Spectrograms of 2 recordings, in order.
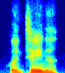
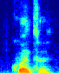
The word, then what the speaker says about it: Quinta: jimmy kimmel owes uh quentina that's her name quinta that's how you say it oh i don't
